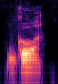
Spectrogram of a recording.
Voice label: "Gå", Norwegian

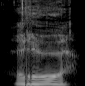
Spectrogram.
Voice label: "Rød", Norwegian

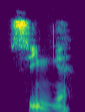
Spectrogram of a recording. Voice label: "Synge", Norwegian

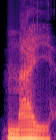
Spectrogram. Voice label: "Meg", Norwegian

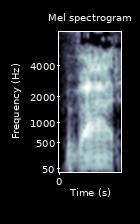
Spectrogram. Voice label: "Hver", Norwegian

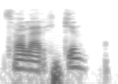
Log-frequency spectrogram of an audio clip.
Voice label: "Tallerken", Norwegian

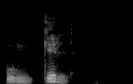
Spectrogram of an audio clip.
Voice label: "Onkel", Norwegian

